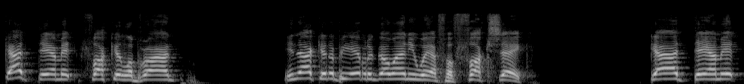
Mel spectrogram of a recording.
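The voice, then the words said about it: Put-on New York accent, shouting. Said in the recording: “I have a New York accent.”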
